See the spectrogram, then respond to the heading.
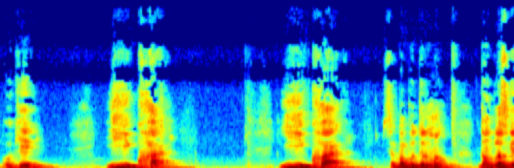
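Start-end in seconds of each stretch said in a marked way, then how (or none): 1.3-2.1 "yi kuai": rising "yi", falling "kuai"; second-tone yi. Shown as a demonstration. Teacher shows fourth-tone case, rising "yi" before "kuai". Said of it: "le i devient automatiquement deuxième ton". 3.5-4.2 "yi kuai": rising "yi", falling "kuai"; second-tone yi. Shown as a demonstration. Teacher shows fourth-tone case, rising "yi" before "kuai". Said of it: "le i devient automatiquement deuxième ton".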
